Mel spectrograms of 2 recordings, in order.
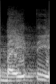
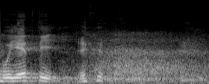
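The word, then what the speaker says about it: بيتي: Bacanya baiti ya, bukan buyeti.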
